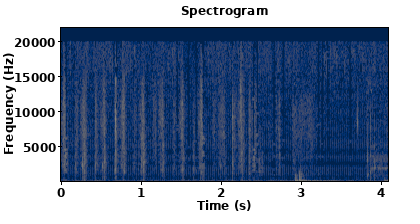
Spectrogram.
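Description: Tarot cards are shuffled in the hands, a rapid run of crisp riffling flicks, followed by a sharper slap and rustle as cards are drawn and set down close by.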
